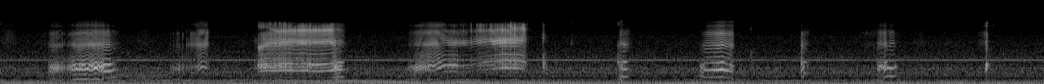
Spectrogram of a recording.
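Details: Infant girl lying down after a full feed, with hiccups and spitting up: short fussy cries and whimpers in bursts over about half a minute, steady tone with room hum behind; ordinary fussing cry.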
